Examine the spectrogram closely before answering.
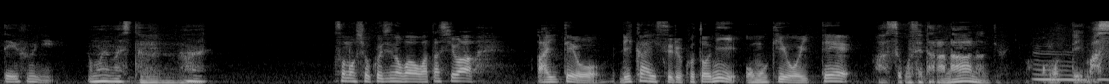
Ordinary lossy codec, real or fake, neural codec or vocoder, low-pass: none; real; none; none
